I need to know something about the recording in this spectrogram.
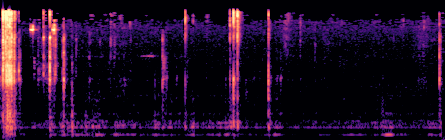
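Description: Handling of a digital multimeter: a sharp click as its rotary dial is turned, then scattered light clicks and clatters as the test leads and crocodile clips are handled, over a faint steady hum.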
